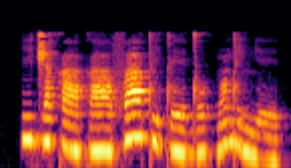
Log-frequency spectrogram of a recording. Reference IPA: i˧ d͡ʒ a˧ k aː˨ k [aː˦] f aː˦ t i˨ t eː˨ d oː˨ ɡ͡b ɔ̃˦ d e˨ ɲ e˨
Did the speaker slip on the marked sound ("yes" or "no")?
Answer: yes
